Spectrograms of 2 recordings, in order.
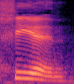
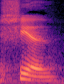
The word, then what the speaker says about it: Shein: First of all, it's Shein. Stop saying Shin. Don't be racist. Say it like an American.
